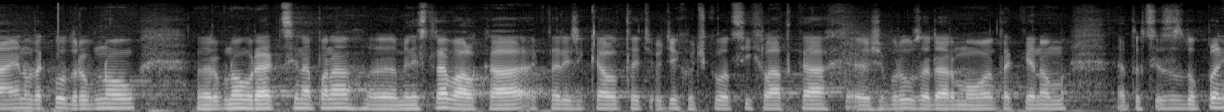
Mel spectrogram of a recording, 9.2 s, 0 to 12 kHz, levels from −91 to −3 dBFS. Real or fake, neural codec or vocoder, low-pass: real; none; 10.8 kHz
